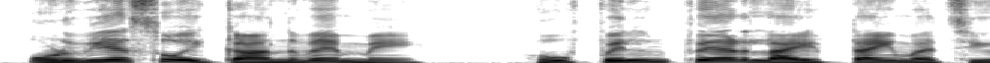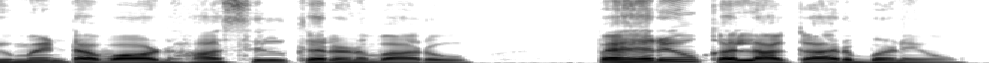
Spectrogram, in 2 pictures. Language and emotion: Sindhi, neutral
